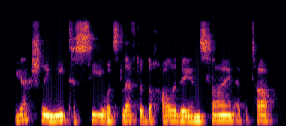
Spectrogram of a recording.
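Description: The voice has a dark, mellow tone and an American accent. The background is quiet. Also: man. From Lebanon. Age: 30s. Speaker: podcast host and city tour guide; guest lecturer, podcast host, tour guide. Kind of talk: lecture. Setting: video call. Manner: passionate; animated. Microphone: video call.

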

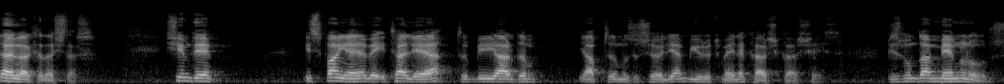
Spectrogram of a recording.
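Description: A man speaks at a moderate pace in a bright, sharp tone with ordinary pitch variation. He leaves long, frequent pauses. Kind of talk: press conference statement. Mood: critical, formal. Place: hall.

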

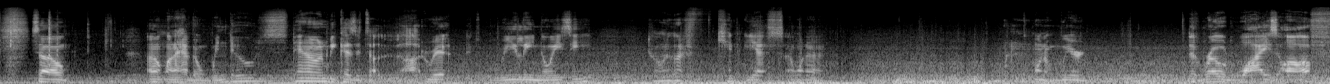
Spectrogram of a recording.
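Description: Over loud background noise, a man talks at a fairly slow pace with long, frequent pauses. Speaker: vlogger driving. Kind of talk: casual vlog chat. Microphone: phone near.

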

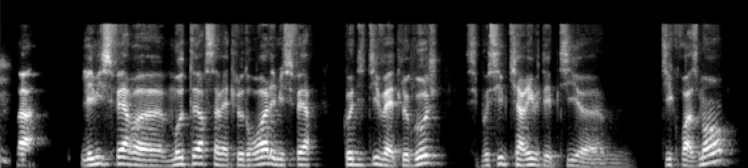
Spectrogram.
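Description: Against a quiet background, a man with a fairly high pitch talks at a fairly quick pace, with ordinary pitch variation, big swings in loudness, and long, frequent pauses. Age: 20s. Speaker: movement coach and seminar teacher; movement coach, seminar teacher. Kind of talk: interview. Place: home room. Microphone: video call.

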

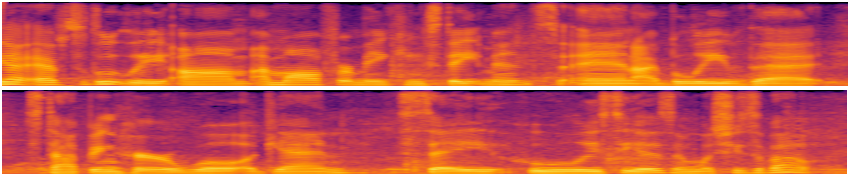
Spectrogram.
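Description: Her pitch very deep and low, a woman speaks at a moderate pace with fairly even intonation. Light background noise is present. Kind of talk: interview answer. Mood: confident, relaxed. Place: hall. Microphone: handheld.

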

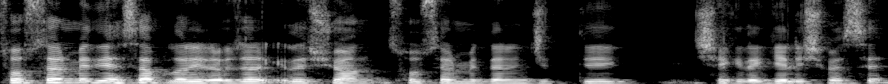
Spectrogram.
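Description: A man at a fairly high pitch and moderate pace, with fairly even intonation, in a very clean recording with a silent background. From Yozgat, Turkey. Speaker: mechanical engineer, company founder. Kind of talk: investor pitch presentation. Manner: formal, with frequent filler hesitations.

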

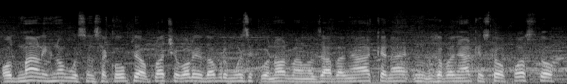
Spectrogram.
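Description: A man speaks with fairly even intonation. The sound is dry with no echo, though background noise is noticeable. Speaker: former DJ. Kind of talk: interview answer. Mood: nostalgic, relaxed. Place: street. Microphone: lapel.

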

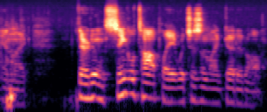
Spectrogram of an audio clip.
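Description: A plain, everyday voice from a man with an American accent, fairly low in pitch, moderate in pace, with ordinary pitch variation. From Arizona, Prescott Valley; Arizona. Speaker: home builder; podcast guest, contractor. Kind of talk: casual chat. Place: studio. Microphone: studio mic.

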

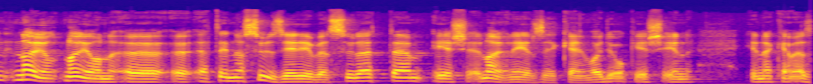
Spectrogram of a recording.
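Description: With very wide swings in pitch, a man talks at a moderate pace over a quiet background. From Hungary, Pécs; Hungary. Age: 50s. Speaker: photographer; guest. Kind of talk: interview. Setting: TV studio. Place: studio. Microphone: lapel.

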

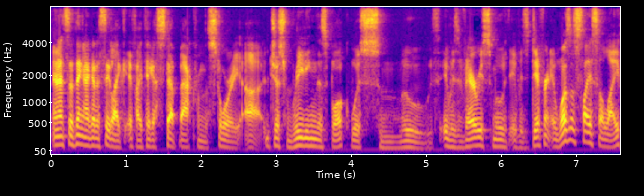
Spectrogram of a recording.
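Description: A man talks at a fairly quick pace and fairly low pitch, barely pausing. His pitch varies in an ordinary way, and the background is quiet. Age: 30s. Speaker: booktuber reviewing fantasy novels. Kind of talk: solo video review. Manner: casual and conversational. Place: home room. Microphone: lapel.

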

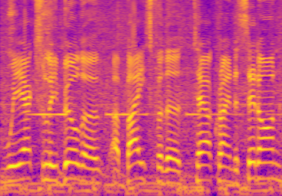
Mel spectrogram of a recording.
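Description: With noticeable background noise around him, a man speaks in a high pitch, and the sound is dry with no echo. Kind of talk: interview answer. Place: open country. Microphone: lapel.

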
